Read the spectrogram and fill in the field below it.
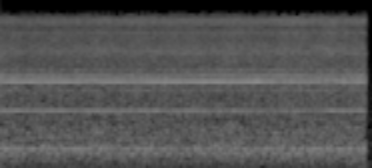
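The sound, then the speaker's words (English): A cutting machine, one that can cut for four or five hours at a stretch, runs on wood with a loud, steady, high whining roar and a constant hum beneath it, holding unchanged for about two seconds before cutting off abruptly. “This thing cuts for hours at a time, so it's not just like vit, vit, vit, and then it's done like the laser cutter.”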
